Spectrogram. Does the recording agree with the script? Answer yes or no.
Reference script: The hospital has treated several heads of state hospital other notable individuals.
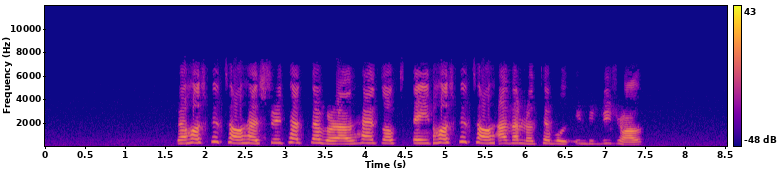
yes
